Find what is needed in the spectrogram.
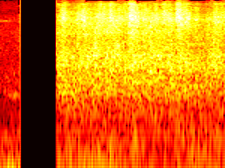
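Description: Steady outdoor street ambience, an even hiss with a low rumble, starting after a short drop-out to silence about a quarter of a second in.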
